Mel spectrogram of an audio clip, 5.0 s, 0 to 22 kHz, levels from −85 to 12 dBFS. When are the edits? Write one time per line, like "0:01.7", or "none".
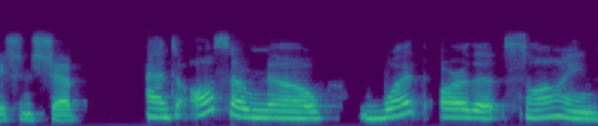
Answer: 0:01.1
